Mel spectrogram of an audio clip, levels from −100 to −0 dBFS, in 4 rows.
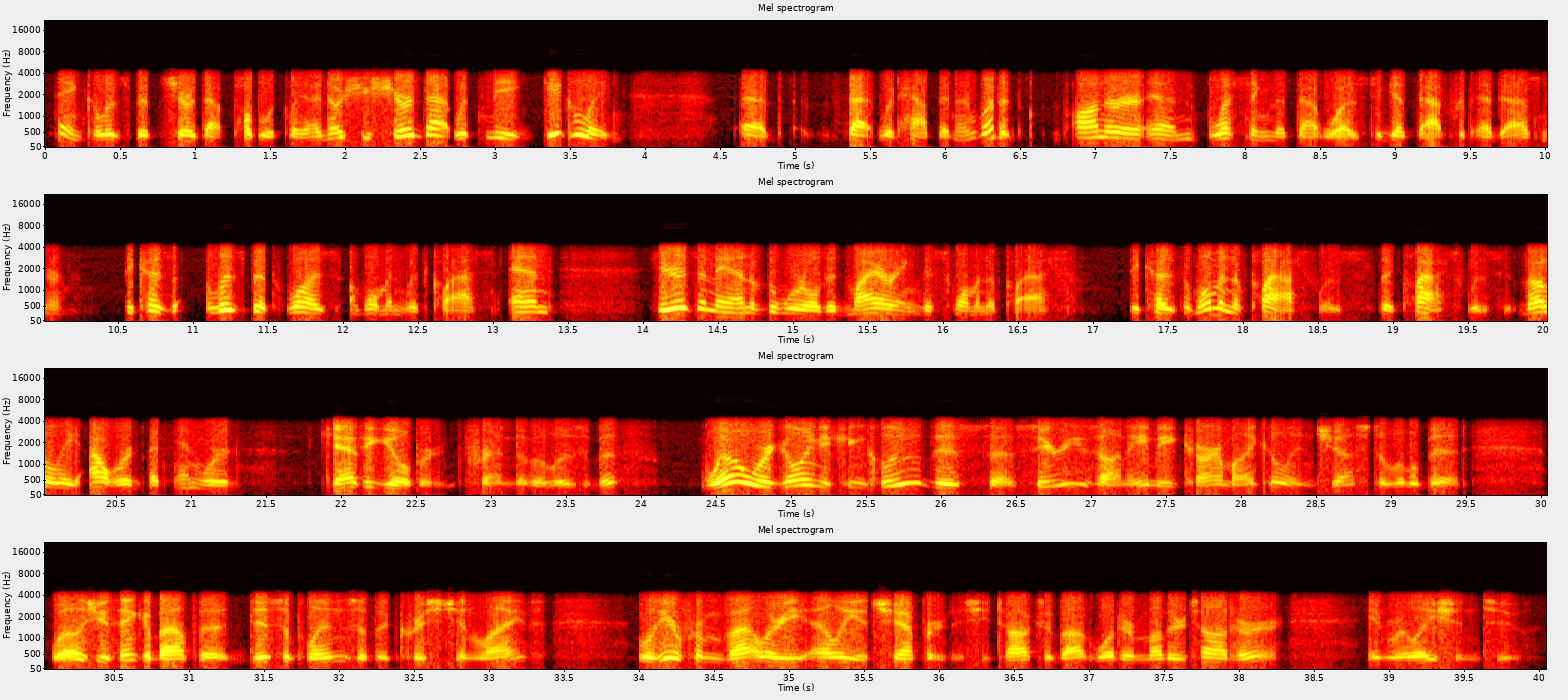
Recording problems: phone-call audio; poor line; nothing above 4 kHz

